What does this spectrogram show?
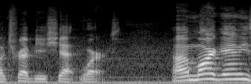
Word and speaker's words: trebuchet: Lundell's Groovy Movie says do some research on how the trebuchet. Alexa, how do you pronounce trebuchet?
